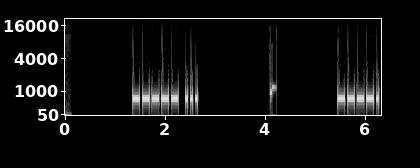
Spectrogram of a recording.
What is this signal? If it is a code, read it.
Morse code, heard as a keyed tone, about 25 wpm, 700 Hz. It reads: 0 S 9
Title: Single-Letter Single-Number 25wpm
